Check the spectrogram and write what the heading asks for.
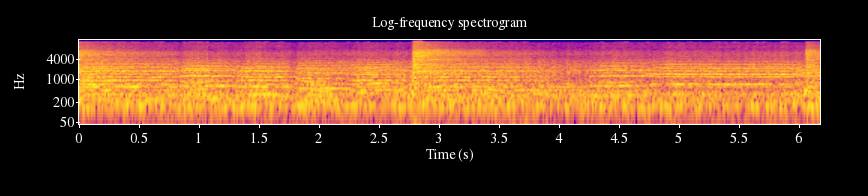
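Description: Military band playing, with brass carrying held chords that change every half-second or so. There are two sharp crashes, one at the start and one about three seconds in.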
